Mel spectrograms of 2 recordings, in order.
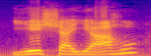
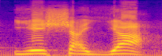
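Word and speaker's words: ישעיה: E aí nós vamos ter Isaías, que comumente o grupo do nome chama Yeshayahu, quando na realidade é Yeshayá, que nós vamos falar da questão do Iá daqui a pouco, tá certo?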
